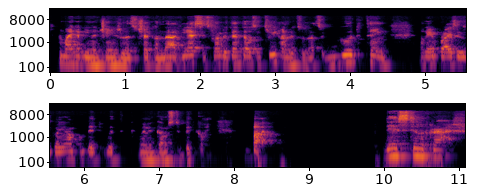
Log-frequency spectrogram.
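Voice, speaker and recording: Somewhat breathy and medium in pitch, a man speaks at a moderate pace with fairly even intonation and long, frequent pauses. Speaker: crypto trading youtuber. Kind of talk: casual vlog tutorial. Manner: stumbles over words.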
